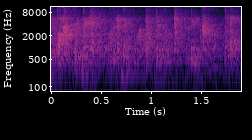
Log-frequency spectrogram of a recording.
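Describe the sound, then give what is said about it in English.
Congregation clapping at a church service, a dense, steady wash of many hands striking with scattered sharper claps, fairly faint and continuous, no talk over it. “Can we give a clap to the Lord Jesus Christ? Not me, to the Lord Jesus Christ.”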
